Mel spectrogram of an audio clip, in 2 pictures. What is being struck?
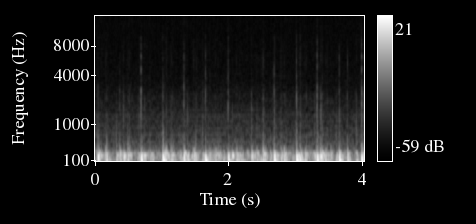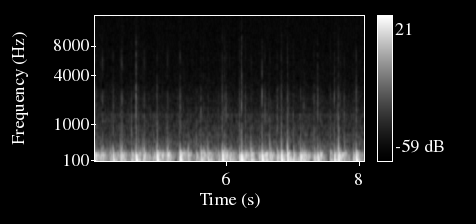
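Gelatin gummy bears stuck on a microphone head.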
